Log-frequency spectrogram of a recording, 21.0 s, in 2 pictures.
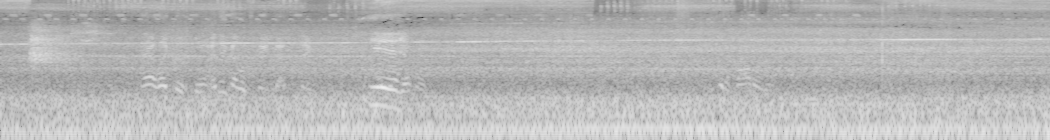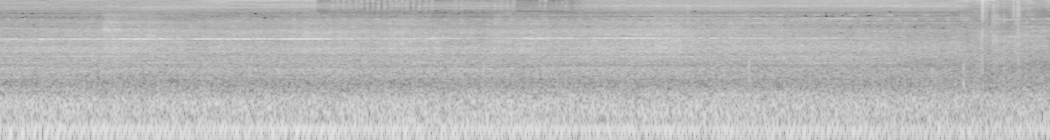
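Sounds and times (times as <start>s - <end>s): locomotive engines rumbling: 0.0s - 21.0s.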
